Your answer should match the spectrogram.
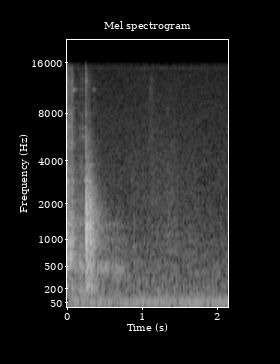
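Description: Near silence: quiet room tone, with two faint short clicks in the first half-second.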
